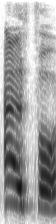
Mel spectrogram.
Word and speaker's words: Udolpho: ठीक है, इसकी सही प्रोनाउंसिएशन अल्फो है।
